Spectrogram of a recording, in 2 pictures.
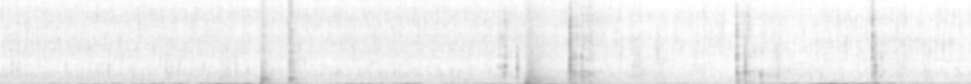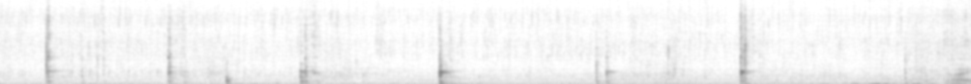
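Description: Eight jewelled fried rice sizzling in a pan while being stirred, a steady crackling fry broken by repeated sharp scrapes and clacks of the utensil against the pan, close and fairly loud, no talking.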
